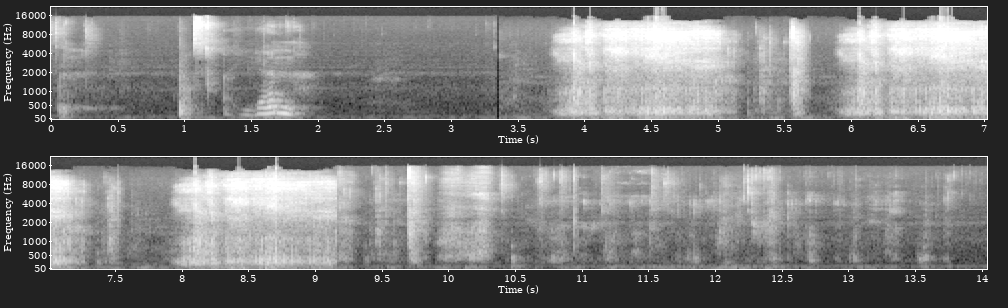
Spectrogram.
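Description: A woman chews loudly and slurps food close to a microphone.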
